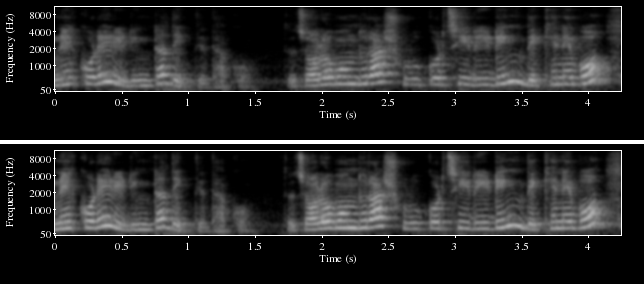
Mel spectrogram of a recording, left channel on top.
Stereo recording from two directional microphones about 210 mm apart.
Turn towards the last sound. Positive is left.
turn(degrees=-55)  # may be behind; listen again after turning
